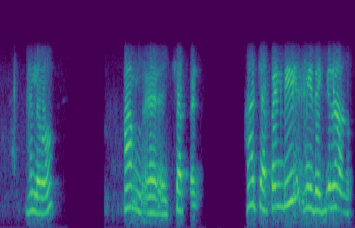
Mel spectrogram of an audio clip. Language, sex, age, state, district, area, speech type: Telugu, female, 45-60, Telangana, Mancherial, rural, conversation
